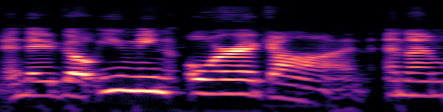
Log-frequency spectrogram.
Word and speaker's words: Oregon: it is not pronounced Oregon that's a big pet peeve of people who live in Oregon it's pronounced Oregon like you have organs in your body it's the same pronunciation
